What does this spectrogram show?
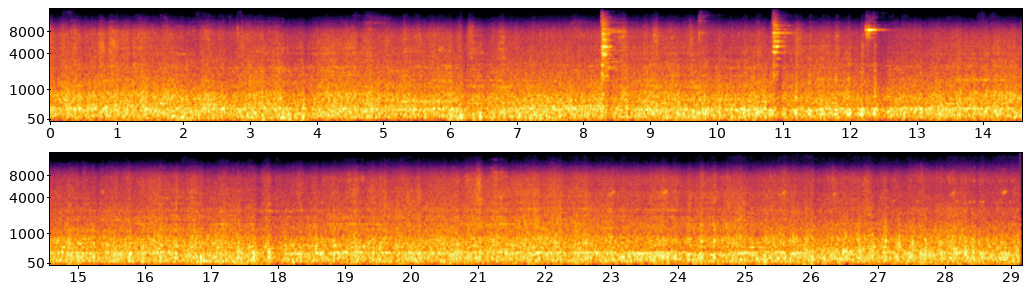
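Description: Autorack freight cars rolling past on steel rails: a steady, loud rumble of wheels with clickety-clack over the rail joints. A few short, sharp high-pitched sounds stand out about eight to twelve seconds in.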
